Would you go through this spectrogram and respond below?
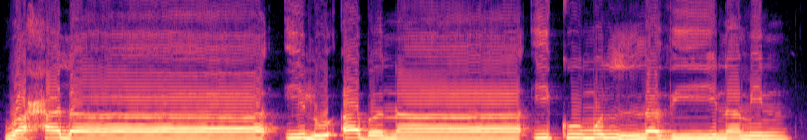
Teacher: ये मद्दे मुत्तसिल है, अलिफ मद्दा के बाद हमज़ा उसी कलमे में है। यहाँ बा में कलकला करेंगे।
